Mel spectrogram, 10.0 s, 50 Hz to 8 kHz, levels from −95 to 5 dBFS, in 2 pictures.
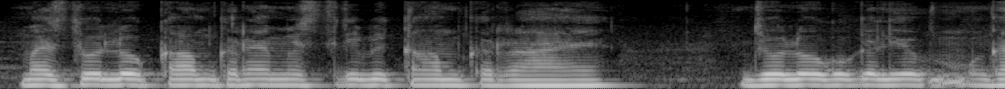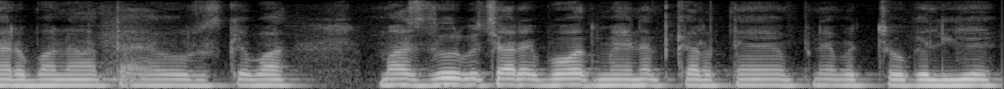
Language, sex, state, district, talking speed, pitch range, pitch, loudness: Hindi, male, Uttar Pradesh, Jyotiba Phule Nagar, 190 wpm, 140-145 Hz, 145 Hz, -24 LUFS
